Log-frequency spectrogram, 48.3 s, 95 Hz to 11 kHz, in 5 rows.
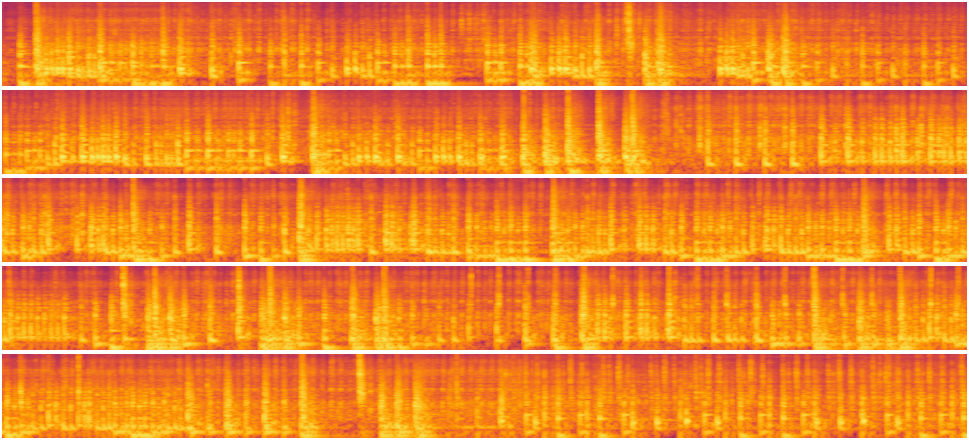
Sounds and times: Drum: 0.0s - 48.2s.

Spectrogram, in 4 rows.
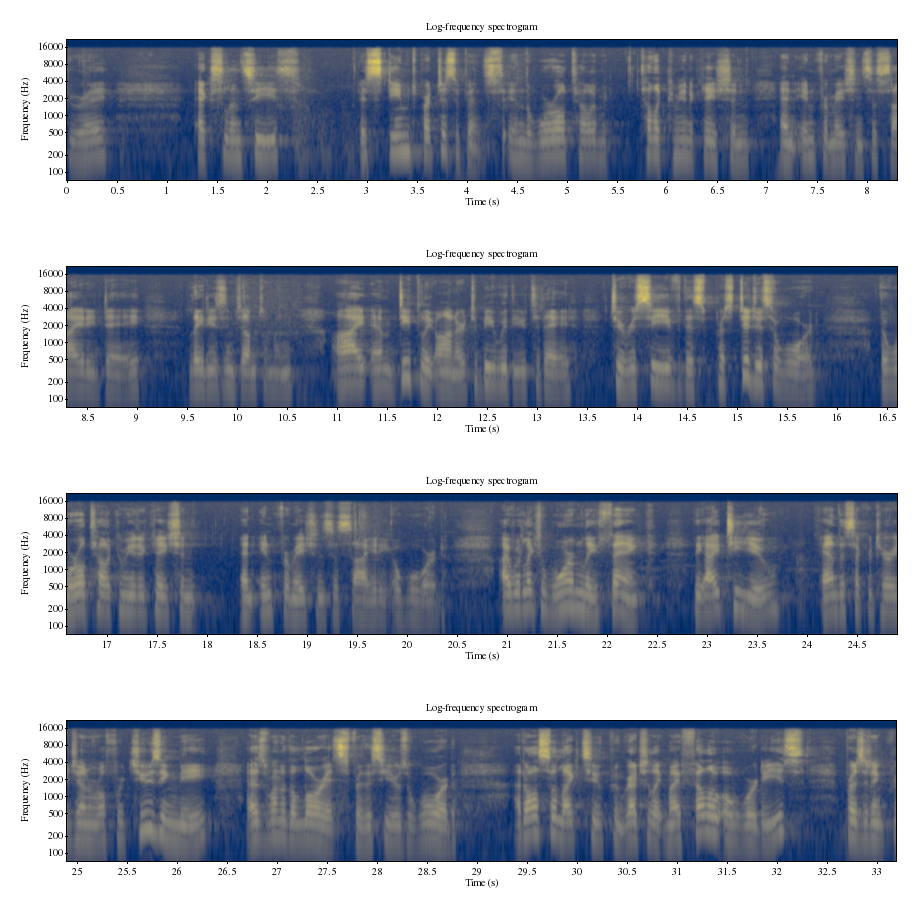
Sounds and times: Narration, monologue: 0.0s - 33.1s
Female speech, woman speaking: 1.3s - 2.3s, 3.0s - 9.0s, 21.0s - 28.8s, 29.4s - 33.1s.

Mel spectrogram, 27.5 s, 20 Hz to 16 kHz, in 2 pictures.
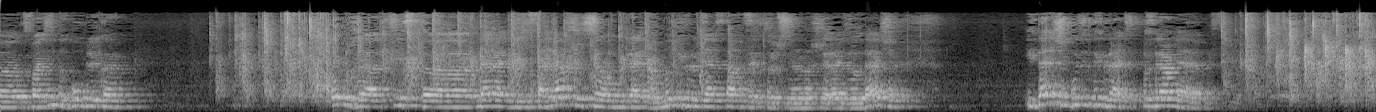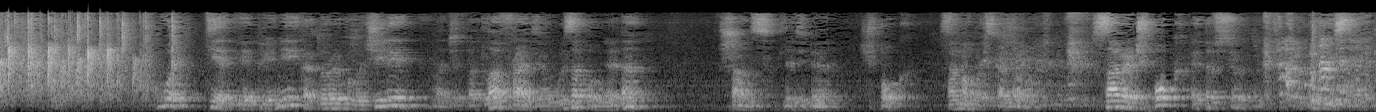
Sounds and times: Speech: 0.0s - 1.4s, 3.3s - 9.2s, 10.2s - 12.5s, 15.3s - 20.4s, 21.0s - 27.5s.

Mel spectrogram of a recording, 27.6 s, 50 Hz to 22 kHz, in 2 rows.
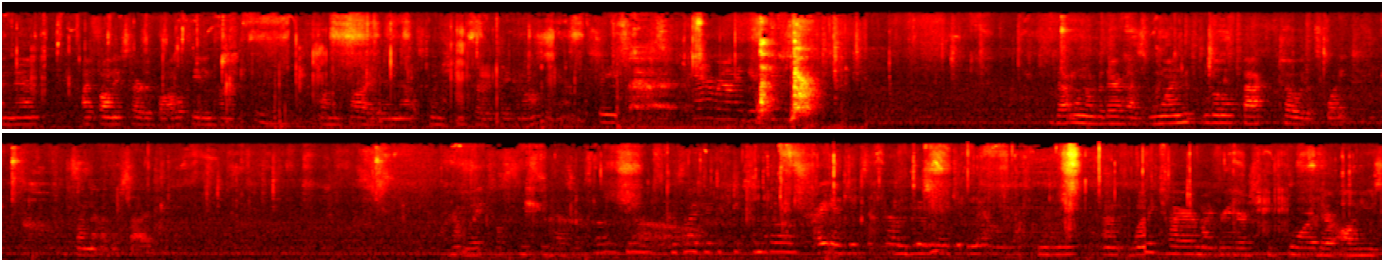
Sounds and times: Speech: 0.0s - 2.5s, 3.2s - 8.2s, 10.5s - 13.6s, 14.5s - 15.4s, 18.2s - 27.6s
Dog: 0.0s - 8.5s, 19.0s - 27.5s.

